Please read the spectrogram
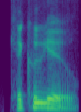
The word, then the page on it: Kikuyu: American English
